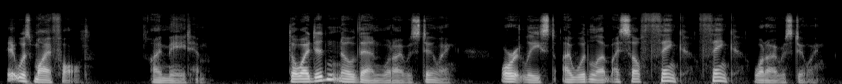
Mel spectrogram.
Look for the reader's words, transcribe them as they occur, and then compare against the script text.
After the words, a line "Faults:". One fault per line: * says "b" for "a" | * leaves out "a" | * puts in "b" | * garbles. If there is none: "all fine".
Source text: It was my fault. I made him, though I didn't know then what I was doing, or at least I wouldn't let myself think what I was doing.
It was my fault. I made him, though I didn't know then what I was doing, or at least I wouldn't let myself think think what I was doing.
Faults:
* puts in "think"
